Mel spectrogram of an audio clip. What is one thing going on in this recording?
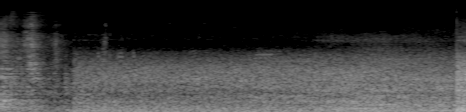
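City traffic hums in a steady distant rumble.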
